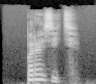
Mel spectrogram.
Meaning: 1. to hit, to affect, to strike, to defeat (to infect or harm) 2. to amaze, to strike, to stagger, to startle
- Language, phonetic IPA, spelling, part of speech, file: Russian, [pərɐˈzʲitʲ], поразить, verb, Ru-поразить.ogg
